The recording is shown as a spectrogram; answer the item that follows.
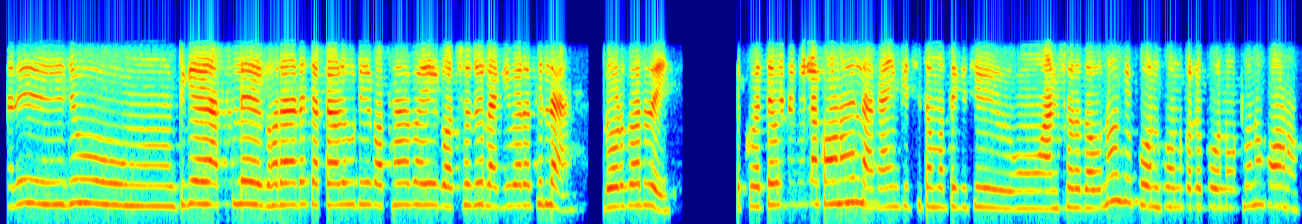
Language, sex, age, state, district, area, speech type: Odia, female, 45-60, Odisha, Khordha, rural, conversation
